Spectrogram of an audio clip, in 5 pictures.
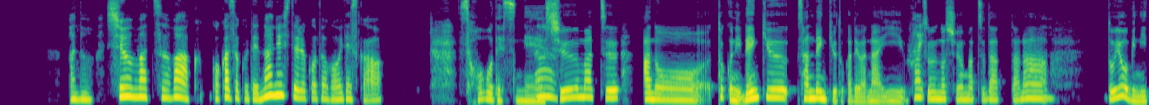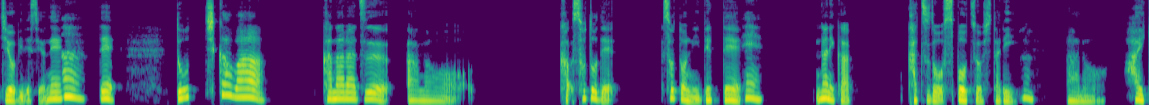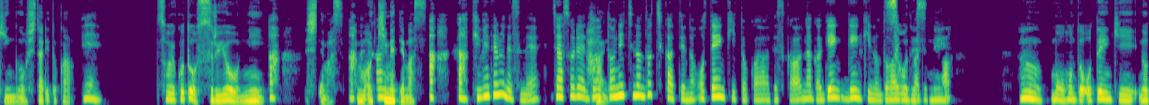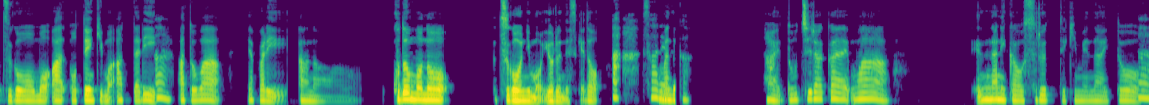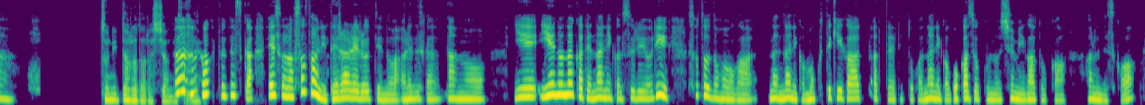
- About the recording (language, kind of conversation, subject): Japanese, podcast, 週末はご家族でどんなふうに過ごすことが多いですか？
- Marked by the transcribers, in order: giggle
